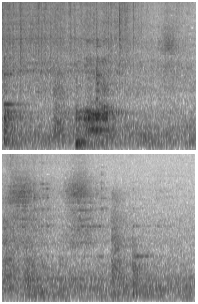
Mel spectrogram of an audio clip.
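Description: Tofu pieces sizzling in hot oil in a wok, with a spatula scraping and stirring them. The sizzle slowly dies away.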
